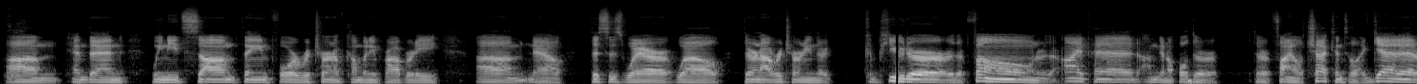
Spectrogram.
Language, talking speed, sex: English, 170 wpm, male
